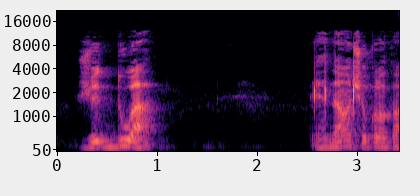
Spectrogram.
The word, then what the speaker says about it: dois: O OI é o quê? Som de UA.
